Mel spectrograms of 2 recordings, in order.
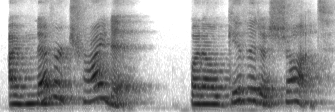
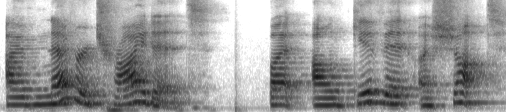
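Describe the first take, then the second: First: The sentence is read at a moderate pace. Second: The sentence is read somewhat slowly. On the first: "let's go a little faster now" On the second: "but a little bit faster"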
